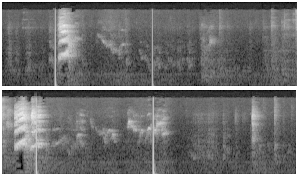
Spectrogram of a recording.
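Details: A cockatiel showing off his wings gives short, harsh, screechy chirps at uneven intervals, with sharp clicks between them.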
